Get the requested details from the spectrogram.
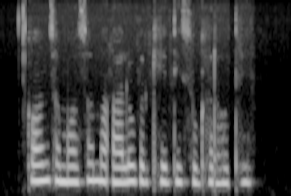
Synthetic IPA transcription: kɔːnsãmɔːsəmːãʔaːloːkəɾkʰeːt̪isʊɡʱəɾɦoːt̪eː

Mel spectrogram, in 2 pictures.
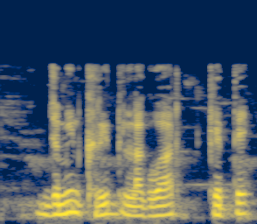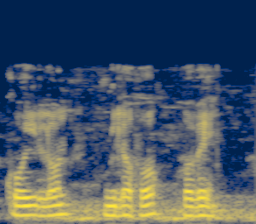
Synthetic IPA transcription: d͡ʒəminkʰəɾid̪laɡwaɾ | ket̪ekoilonmilɔhohobe

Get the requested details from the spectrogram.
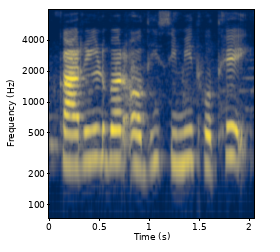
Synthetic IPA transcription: kaːɾiːɽbəɾɔːd̪ʱisimit̪ɦoːt̪ʰe

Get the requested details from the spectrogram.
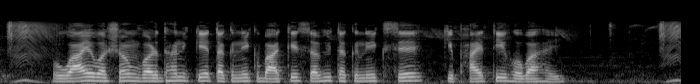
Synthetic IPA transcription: ʋaːjʋəʃəmʋəɾd̪ʱənket̪əknikbaːkisəbʱit̪əkniksekɪpʰajt̪iɦobaɦɛi

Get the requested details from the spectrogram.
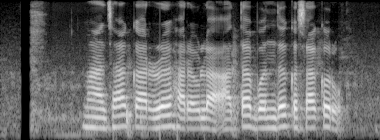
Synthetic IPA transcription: mad͡zʱakaɾɳəɦaɾəʋla̰ʔa̰t̪abənd̪ʱkəsakəɾo

